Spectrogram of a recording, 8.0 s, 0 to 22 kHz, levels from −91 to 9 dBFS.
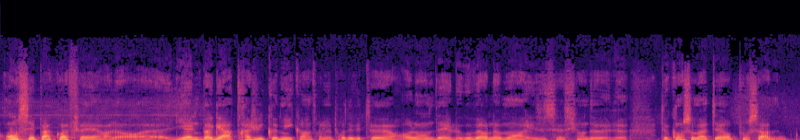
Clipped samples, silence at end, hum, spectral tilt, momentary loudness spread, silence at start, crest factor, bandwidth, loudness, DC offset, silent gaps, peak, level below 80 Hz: under 0.1%; 0 s; none; -6 dB/octave; 11 LU; 0 s; 16 dB; 16 kHz; -20 LUFS; under 0.1%; none; -2 dBFS; -50 dBFS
